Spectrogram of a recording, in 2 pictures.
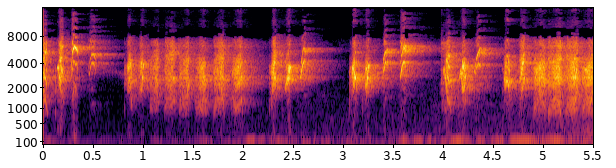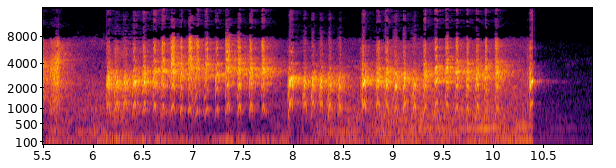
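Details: Long-tailed shrike song used as a master recording to provoke other birds: dense, scratchy, high chattering phrases in bursts of one to two seconds separated by short pauses, with a faint low hum beneath.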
